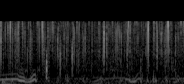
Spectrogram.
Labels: {"label": "biophony, cascading saw", "recorder": "SoundTrap 600 or HydroMoth"}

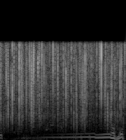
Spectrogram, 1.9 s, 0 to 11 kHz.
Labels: {"label": "biophony, cascading saw", "recorder": "SoundTrap 600 or HydroMoth"}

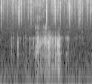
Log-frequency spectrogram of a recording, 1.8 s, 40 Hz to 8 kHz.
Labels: {"label": "biophony, low growl", "recorder": "SoundTrap 300"}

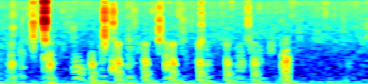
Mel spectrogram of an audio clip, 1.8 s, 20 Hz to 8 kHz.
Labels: {"label": "biophony, knock", "recorder": "SoundTrap 300"}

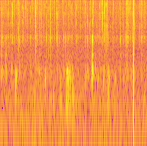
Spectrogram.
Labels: {"label": "ambient", "recorder": "HydroMoth"}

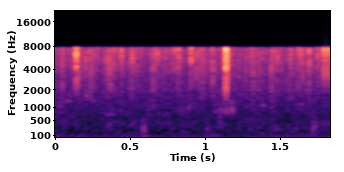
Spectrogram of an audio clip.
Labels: {"label": "biophony", "recorder": "SoundTrap 300"}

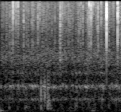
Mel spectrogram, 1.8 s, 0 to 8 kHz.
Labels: {"label": "anthrophony, mechanical", "recorder": "SoundTrap 300"}
{"label": "biophony", "recorder": "SoundTrap 300"}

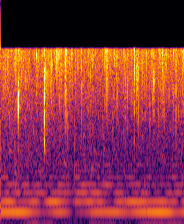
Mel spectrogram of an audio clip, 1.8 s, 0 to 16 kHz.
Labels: {"label": "biophony, midshipman", "recorder": "SoundTrap 500"}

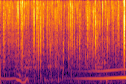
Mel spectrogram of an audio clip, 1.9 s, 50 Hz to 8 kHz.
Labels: {"label": "biophony, cascading saw", "recorder": "SoundTrap 600 or HydroMoth"}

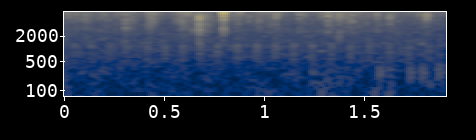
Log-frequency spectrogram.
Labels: {"label": "biophony, rattle", "recorder": "SoundTrap 500"}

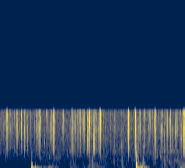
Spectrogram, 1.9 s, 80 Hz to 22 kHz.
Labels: {"label": "biophony, double pulse", "recorder": "SoundTrap 300"}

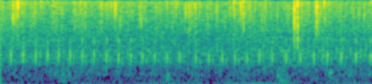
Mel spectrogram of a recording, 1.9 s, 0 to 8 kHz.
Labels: {"label": "biophony, rattle", "recorder": "SoundTrap 500"}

